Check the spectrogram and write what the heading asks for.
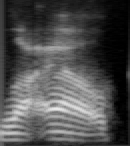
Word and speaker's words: Lael: Most of my friends were Jewish and they would always pronounce my name Lael because that's the Hebrew.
